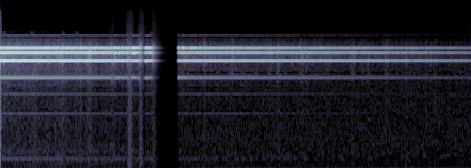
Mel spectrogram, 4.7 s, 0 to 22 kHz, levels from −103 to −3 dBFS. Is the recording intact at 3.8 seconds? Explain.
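Yes, the sound at 3.8 s is intact, with nothing beyond the ordinary coding of the Opus call path, whose band tops out around 8 kHz.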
